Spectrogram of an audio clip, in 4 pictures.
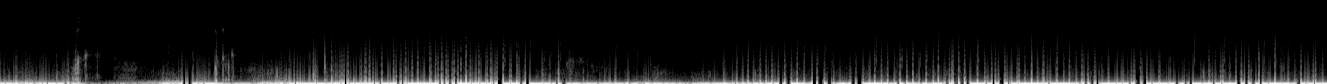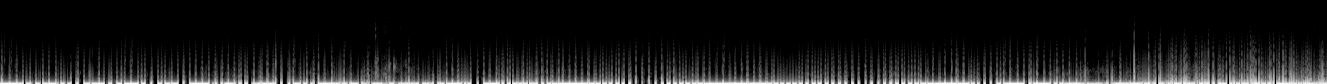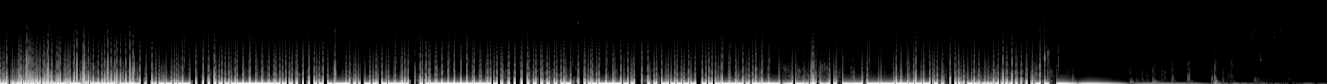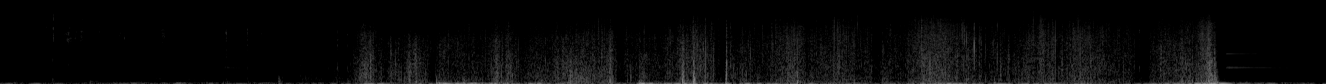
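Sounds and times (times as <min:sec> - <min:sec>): scratching on microphone: 0:00.0 - 0:06.8, 0:16.8 - 0:17.6, 0:37.8 - 0:39.4, 0:40.3 - 0:52.0.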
